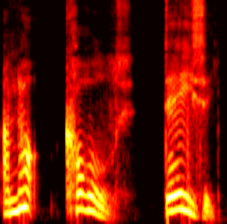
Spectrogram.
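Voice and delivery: said slowly. A narrator's reading. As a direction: spell out each word slowly. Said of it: "she said slowly".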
